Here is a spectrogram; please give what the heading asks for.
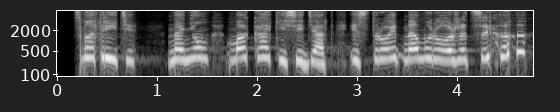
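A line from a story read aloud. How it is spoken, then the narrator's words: Laughing. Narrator (Russian): засмеялась Настенька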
